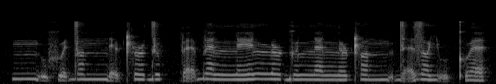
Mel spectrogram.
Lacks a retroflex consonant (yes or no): no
